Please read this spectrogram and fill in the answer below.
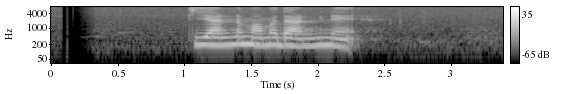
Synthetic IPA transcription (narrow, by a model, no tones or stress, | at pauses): kijanːəmaməd̪anːinɛː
